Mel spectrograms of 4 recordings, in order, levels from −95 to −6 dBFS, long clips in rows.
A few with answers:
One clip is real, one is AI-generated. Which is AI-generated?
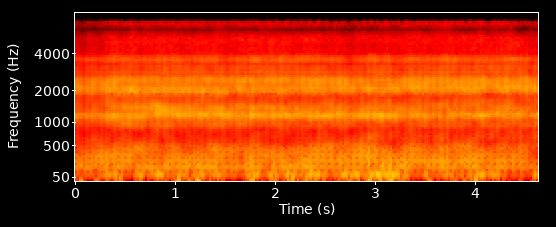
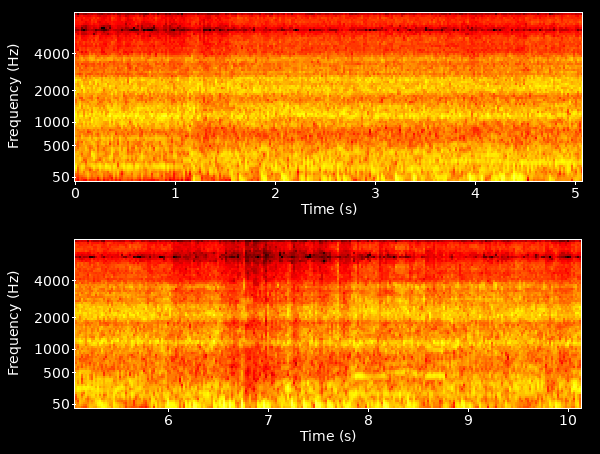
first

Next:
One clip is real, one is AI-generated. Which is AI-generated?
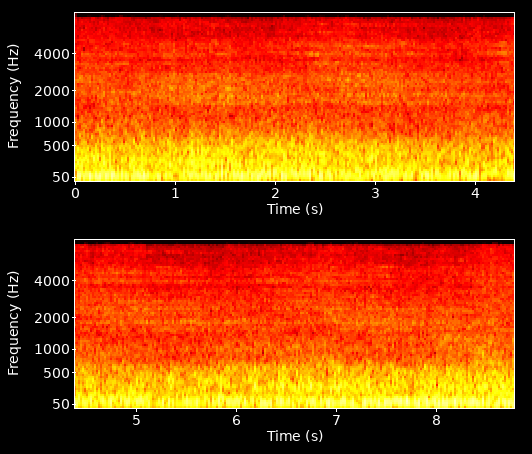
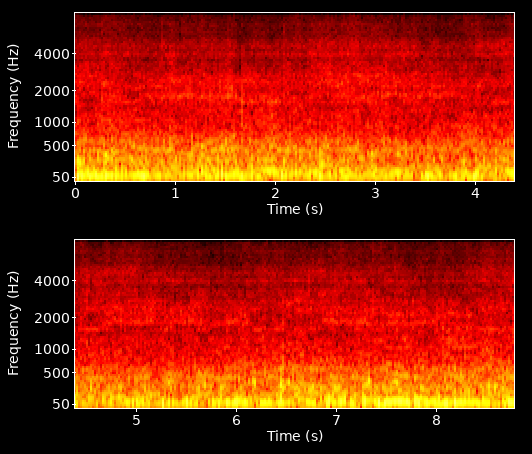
second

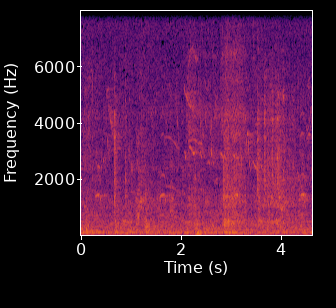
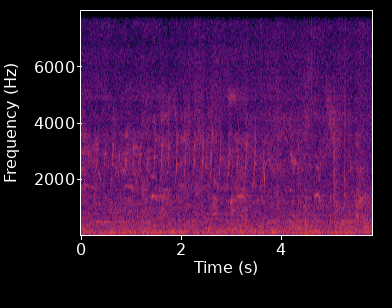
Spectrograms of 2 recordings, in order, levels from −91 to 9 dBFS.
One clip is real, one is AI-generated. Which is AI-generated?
second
